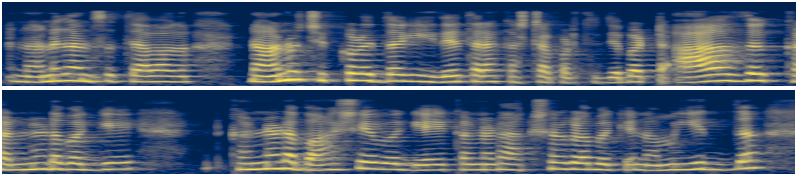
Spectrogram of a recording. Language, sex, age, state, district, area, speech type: Kannada, female, 30-45, Karnataka, Gadag, rural, spontaneous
